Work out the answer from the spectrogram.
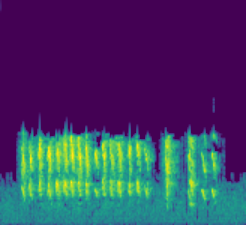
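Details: Double-collared seedeater (Sporophila caerulescens), female call: female calling to stimulate males.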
